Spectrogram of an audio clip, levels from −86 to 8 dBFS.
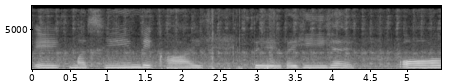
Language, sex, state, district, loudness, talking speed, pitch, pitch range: Hindi, female, Madhya Pradesh, Dhar, -16 LUFS, 75 wpm, 230 Hz, 225-255 Hz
